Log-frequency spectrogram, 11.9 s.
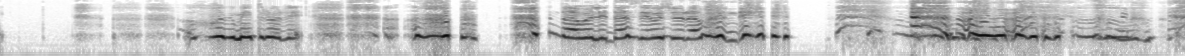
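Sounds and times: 
speech: 2.1s - 3.2s, 6.0s - 8.0s
person crying and sobbing: 3.4s - 5.6s, 7.0s - 11.8s.

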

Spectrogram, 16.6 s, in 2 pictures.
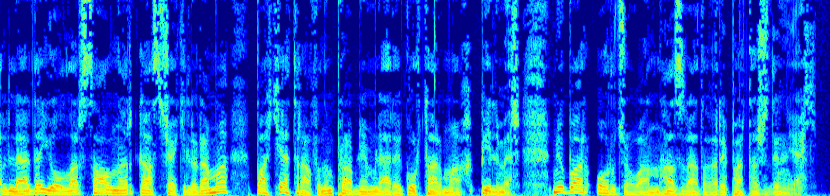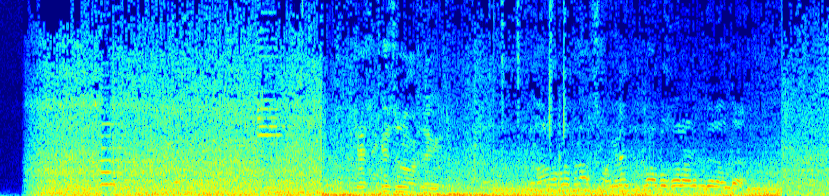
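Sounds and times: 
speech: 0.0s - 10.4s, 12.0s - 16.5s
crowded city bus on route 60 in Binə, Baku rumbling: 8.5s - 16.5s
steady traffic noise: 8.5s - 16.5s
car horns tooting: 8.8s - 11.6s.

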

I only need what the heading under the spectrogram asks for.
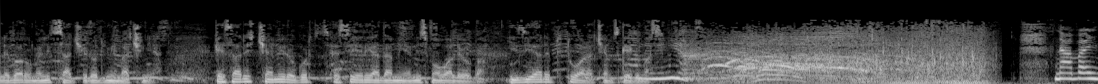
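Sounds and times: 
speech: 0.0s - 9.4s, 10.6s - 10.9s
crowd shouting enthusiastically in response to Alexei Navalny's question: 6.8s - 9.5s.

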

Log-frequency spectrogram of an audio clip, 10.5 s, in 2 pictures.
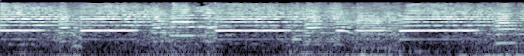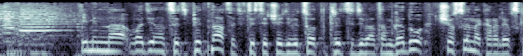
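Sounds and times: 
trumpet call from tower: 0.0s - 6.2s
street traffic rumble: 0.0s - 6.3s
faint crowd voices: 0.1s - 6.2s
speech: 6.0s - 10.4s.

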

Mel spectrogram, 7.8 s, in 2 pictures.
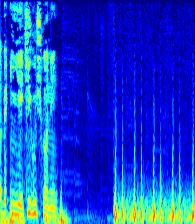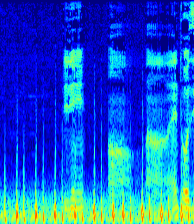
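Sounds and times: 
speech: 0.0s - 1.3s, 7.4s - 7.7s
faster human heartbeat: 2.3s - 7.7s.

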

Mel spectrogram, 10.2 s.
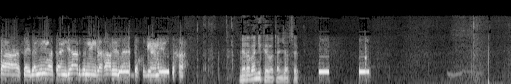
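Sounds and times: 
speech: 0.1s - 3.8s, 4.8s - 6.1s
telephone busy tone after a caller's line was cut off: 6.4s - 6.6s, 7.2s - 7.4s.

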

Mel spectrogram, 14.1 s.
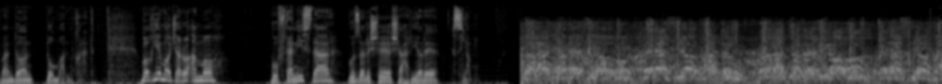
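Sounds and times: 
speech: 0.0s - 3.4s, 4.0s - 7.2s
crowd of protesters chanting slogans: 7.8s - 14.1s.

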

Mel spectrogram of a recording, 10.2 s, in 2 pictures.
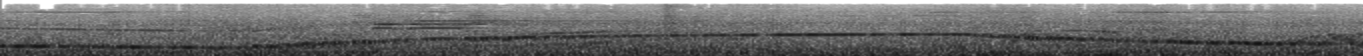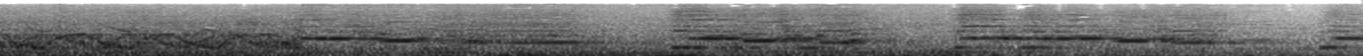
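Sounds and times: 
busy city street noise: 0.0s - 10.2s
siren: 0.0s - 10.2s.

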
